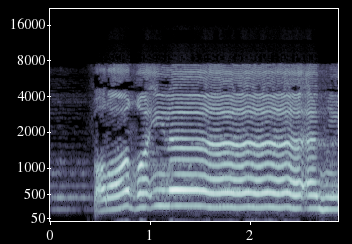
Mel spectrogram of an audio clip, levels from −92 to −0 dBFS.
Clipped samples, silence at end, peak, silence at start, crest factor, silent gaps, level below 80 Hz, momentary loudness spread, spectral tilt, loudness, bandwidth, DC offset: under 0.1%; 0 s; -6 dBFS; 0.05 s; 12 dB; none; -70 dBFS; 6 LU; -1.5 dB/octave; -16 LUFS; 8 kHz; under 0.1%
